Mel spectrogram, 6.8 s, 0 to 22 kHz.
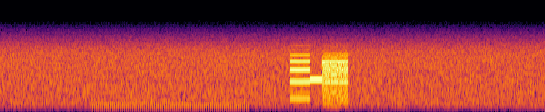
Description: Caller ID data burst, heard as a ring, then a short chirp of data, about 1200 baud.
